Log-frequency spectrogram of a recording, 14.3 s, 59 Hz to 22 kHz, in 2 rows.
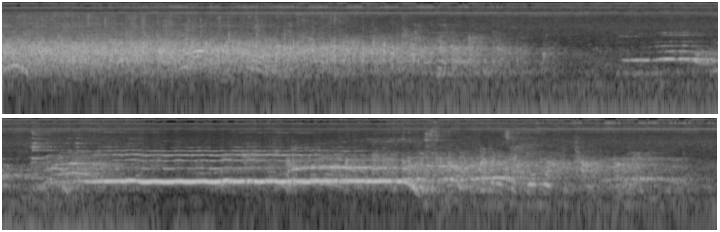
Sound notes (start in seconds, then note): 0.0 applause, cheering; 0.0 applause; 7.9 applause, cheering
